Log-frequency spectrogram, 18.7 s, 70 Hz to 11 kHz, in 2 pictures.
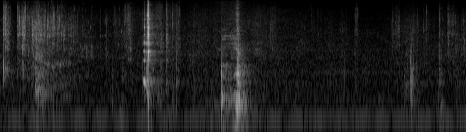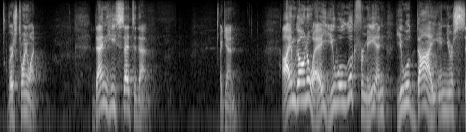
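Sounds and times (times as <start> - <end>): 
water being poured into a glass: 0.0 - 2.8
speech: 9.5 - 10.2, 11.2 - 12.4, 13.7 - 14.2, 15.0 - 18.6.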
